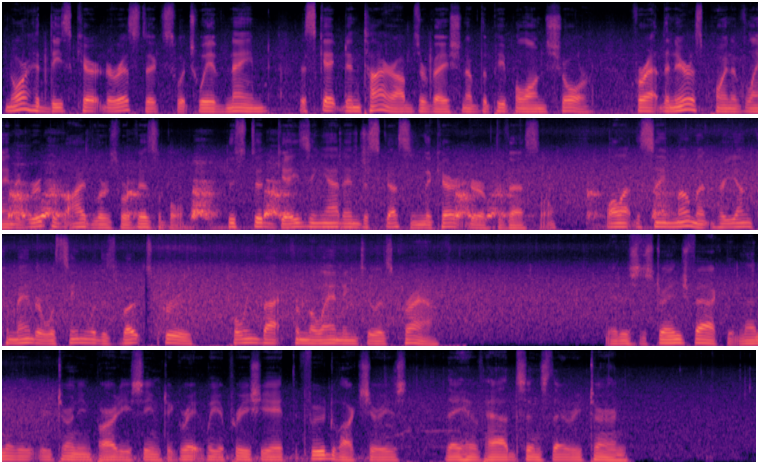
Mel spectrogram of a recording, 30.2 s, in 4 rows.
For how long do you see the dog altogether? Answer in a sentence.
You can hear the dog for 7 seconds altogether.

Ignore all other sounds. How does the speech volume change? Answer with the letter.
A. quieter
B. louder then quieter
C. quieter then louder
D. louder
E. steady
E.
